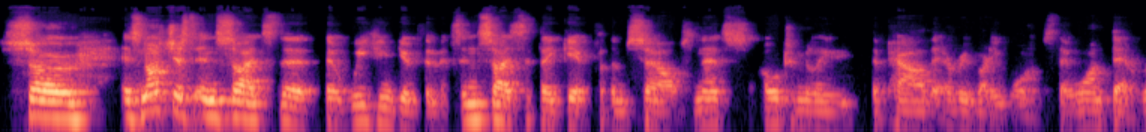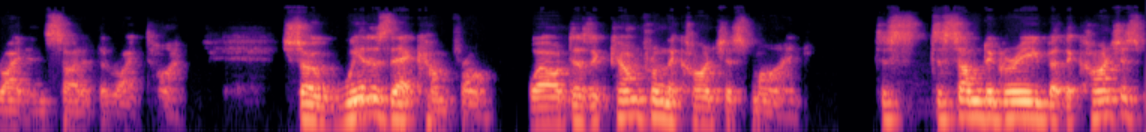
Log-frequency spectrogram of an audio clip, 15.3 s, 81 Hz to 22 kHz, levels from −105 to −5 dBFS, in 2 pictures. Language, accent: English, Australian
